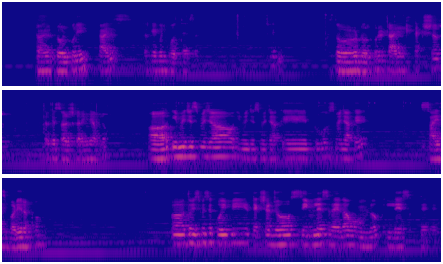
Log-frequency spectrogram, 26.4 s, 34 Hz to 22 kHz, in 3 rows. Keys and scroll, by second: 3.5 Return, 8.0-9.8 typing.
